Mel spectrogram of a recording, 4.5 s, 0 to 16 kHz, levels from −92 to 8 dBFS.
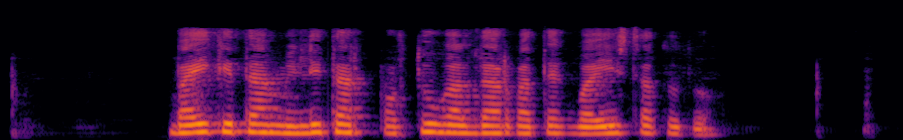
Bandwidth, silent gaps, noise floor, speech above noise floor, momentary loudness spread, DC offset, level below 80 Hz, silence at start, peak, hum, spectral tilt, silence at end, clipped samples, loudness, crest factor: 7.6 kHz; none; -80 dBFS; 57 dB; 13 LU; under 0.1%; -72 dBFS; 0.85 s; -8 dBFS; none; -6 dB/octave; 0.95 s; under 0.1%; -24 LUFS; 18 dB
